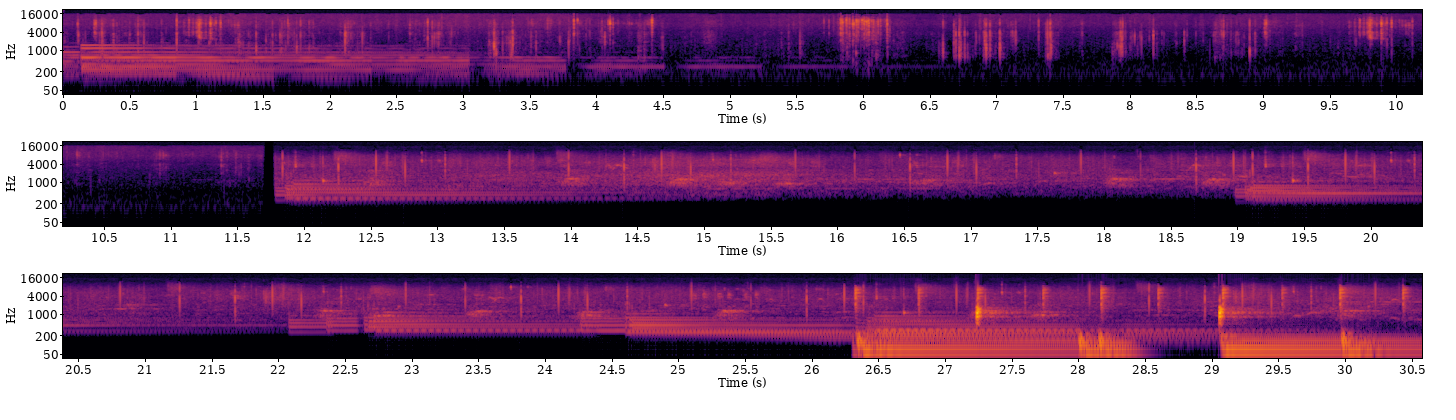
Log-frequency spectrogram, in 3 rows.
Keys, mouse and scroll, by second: 0.4 ctrl+middle click, 1.0 shift+middle click, 2.2 double click, 12.6 middle click, 13.1 shift+middle click, 13.5 ctrl+middle click, 14.7 shift+middle click, 15.1 right click, 18.2 typing, 18.3 Return, 19.0 double click, 19.5 right click, 20.3 typing, 20.3 Return.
